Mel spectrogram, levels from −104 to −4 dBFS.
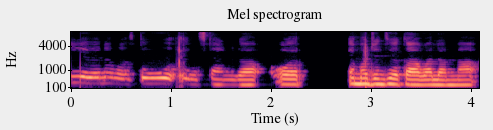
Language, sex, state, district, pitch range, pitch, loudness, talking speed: Telugu, female, Telangana, Karimnagar, 215-260 Hz, 235 Hz, -27 LUFS, 130 wpm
